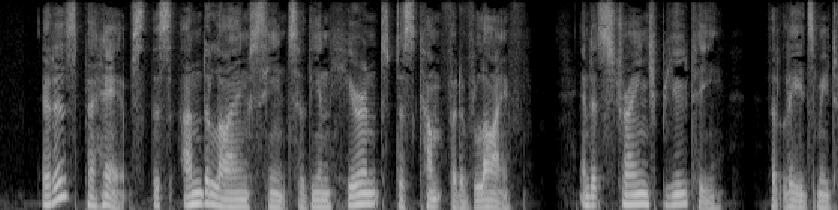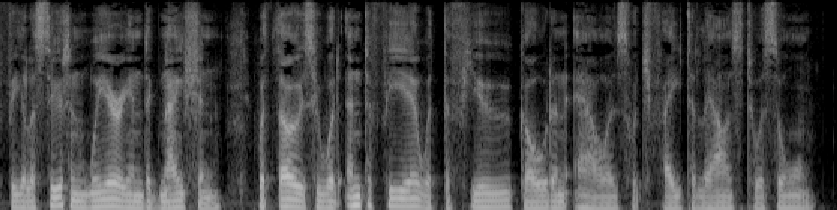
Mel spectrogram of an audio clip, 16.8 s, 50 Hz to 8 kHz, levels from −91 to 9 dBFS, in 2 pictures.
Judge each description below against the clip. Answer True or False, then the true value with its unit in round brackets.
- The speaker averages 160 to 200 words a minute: False (145 wpm)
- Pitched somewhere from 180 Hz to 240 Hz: False (95 Hz)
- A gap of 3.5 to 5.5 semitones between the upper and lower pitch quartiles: True (5.0 semitones)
